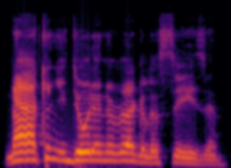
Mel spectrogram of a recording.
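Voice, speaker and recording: A man hosting a live sports reaction stream, excitable and emphatic, his voice going hoarse. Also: high voice, fast, dry recording, studio quality. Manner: excitable, emphatic, plugs merch, reads chat aloud. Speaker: sports fan livestream host.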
